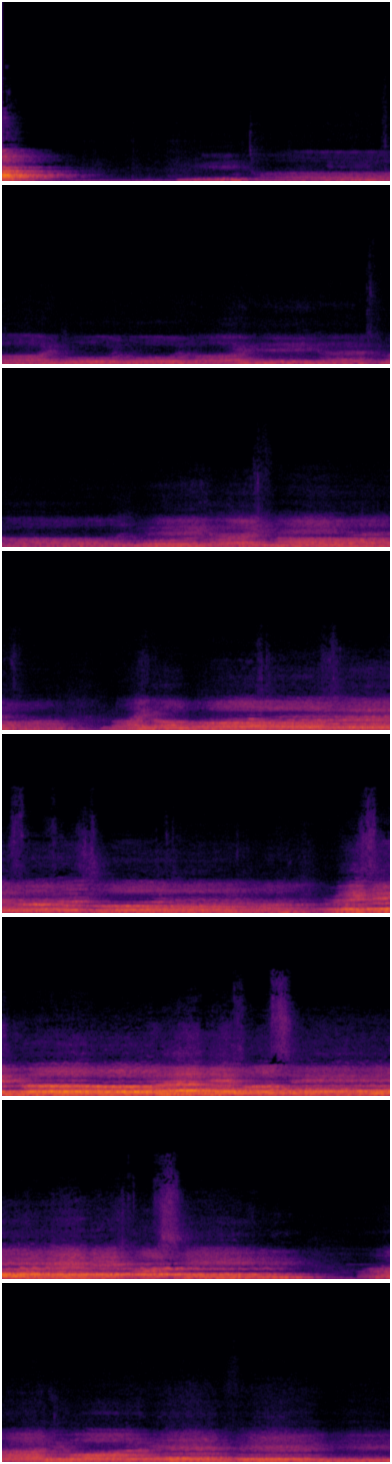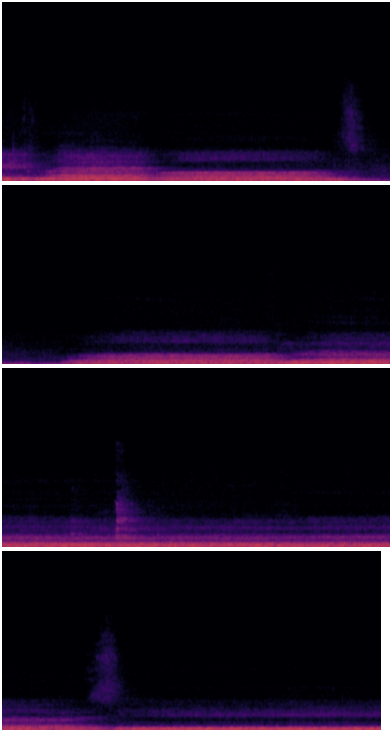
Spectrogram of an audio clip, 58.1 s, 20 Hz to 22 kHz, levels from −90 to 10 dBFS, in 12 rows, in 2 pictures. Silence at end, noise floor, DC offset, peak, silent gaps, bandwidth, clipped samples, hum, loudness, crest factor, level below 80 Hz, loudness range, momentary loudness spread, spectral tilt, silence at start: 0 s; -60 dBFS; under 0.1%; -10 dBFS; none; 12 kHz; under 0.1%; none; -31 LUFS; 24 dB; -60 dBFS; 20 LU; 21 LU; -6.5 dB/octave; 0 s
